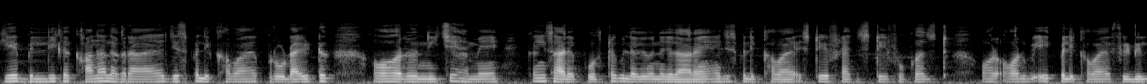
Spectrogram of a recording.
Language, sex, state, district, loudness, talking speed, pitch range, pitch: Hindi, male, Uttar Pradesh, Shamli, -21 LUFS, 230 wpm, 120-135 Hz, 125 Hz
